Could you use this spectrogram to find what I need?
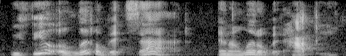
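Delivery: put-on gentle storybook narration for kids; picture book reading. A narrator's reading. Teacher reading to her class, storybook voice. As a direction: read it like story time on the rug.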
